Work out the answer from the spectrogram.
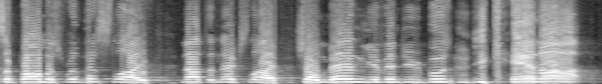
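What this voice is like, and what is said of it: Usual voice. Nothing is said of it.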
